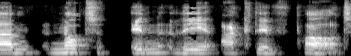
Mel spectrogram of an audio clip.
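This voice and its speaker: This man speaks at a very slow pace with a fairly high pitch. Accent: Welsh. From Wales. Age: 80s+. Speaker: armed forces veteran. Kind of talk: casual interview.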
